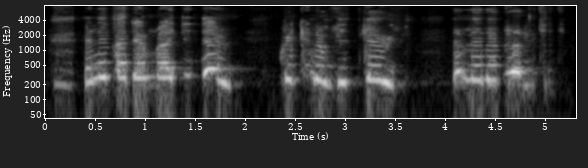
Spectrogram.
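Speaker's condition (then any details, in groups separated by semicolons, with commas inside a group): Cerebral palsy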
